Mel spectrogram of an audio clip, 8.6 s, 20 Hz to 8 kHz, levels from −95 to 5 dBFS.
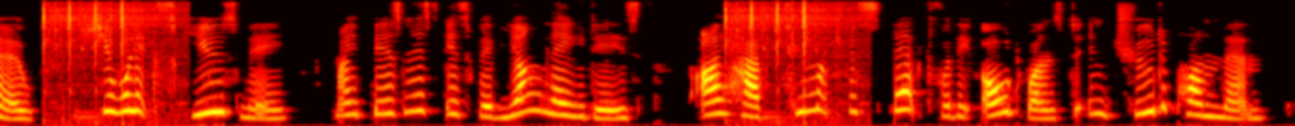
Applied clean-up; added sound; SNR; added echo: none; Scissors; 12 dB; none.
